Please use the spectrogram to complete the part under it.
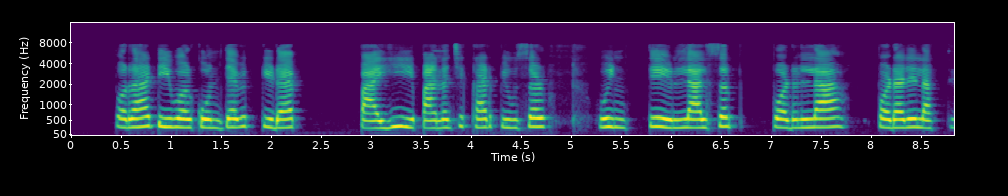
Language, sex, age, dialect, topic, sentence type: Marathi, female, 18-24, Varhadi, agriculture, question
